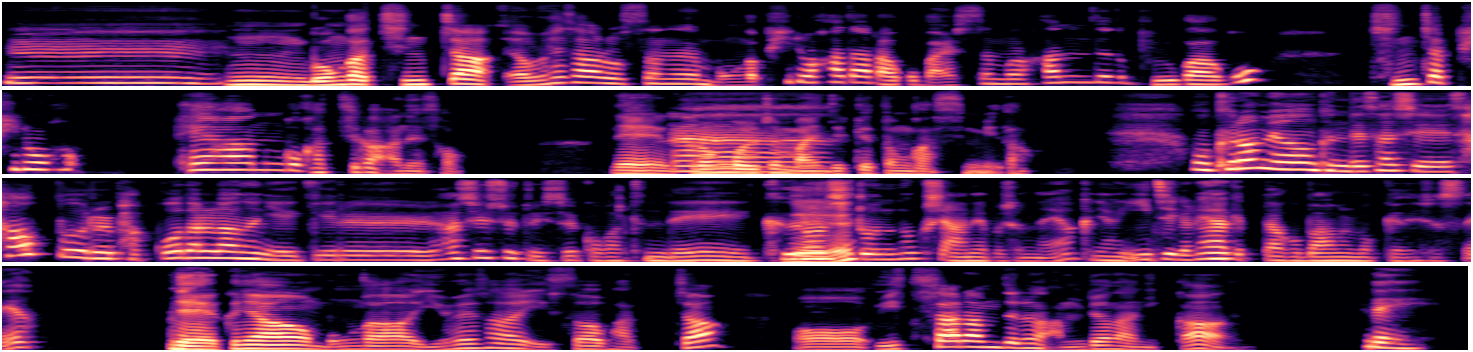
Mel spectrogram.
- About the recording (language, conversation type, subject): Korean, podcast, 직업을 바꾸게 된 계기가 무엇이었나요?
- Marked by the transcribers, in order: tapping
